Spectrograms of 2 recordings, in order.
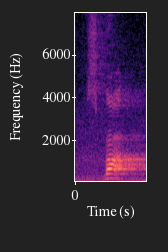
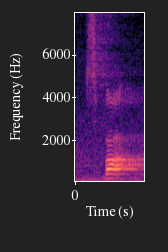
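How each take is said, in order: The two takes are said the same way.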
